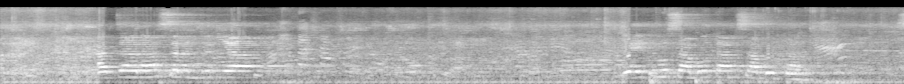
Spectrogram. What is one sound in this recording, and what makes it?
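A man speaks over a loudspeaker outdoors, with pauses.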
